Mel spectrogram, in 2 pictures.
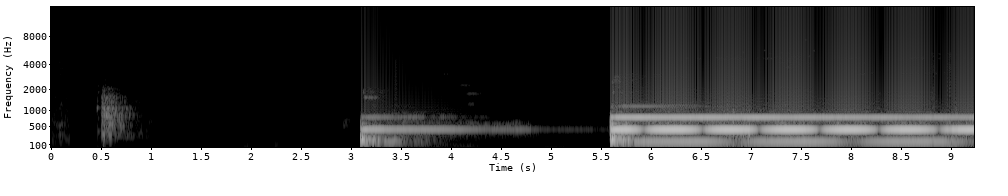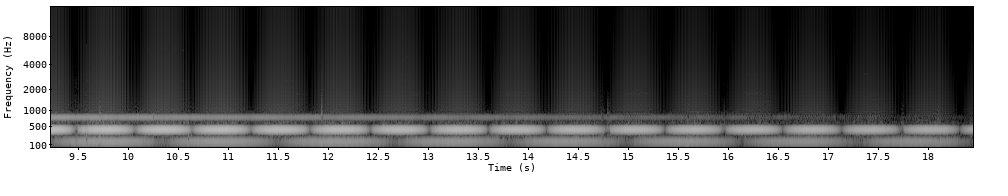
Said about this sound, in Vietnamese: À, xin sư cầu thỉnh một tiếng chuông cho mọi người buông thư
